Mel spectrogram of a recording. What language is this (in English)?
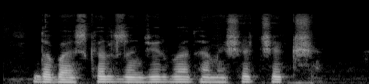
Pashto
